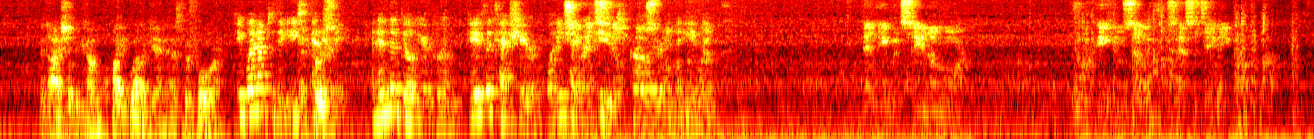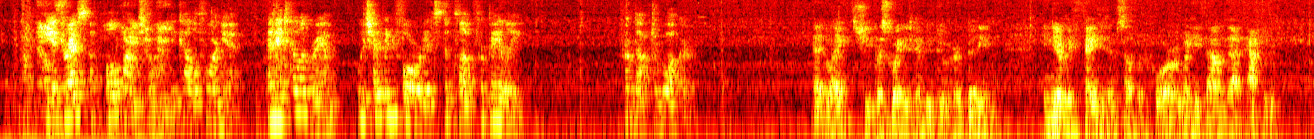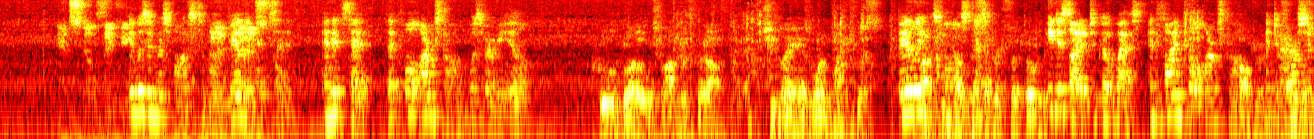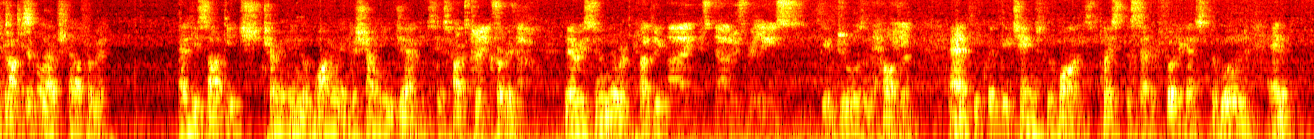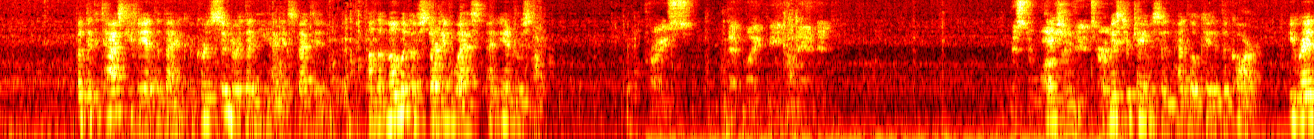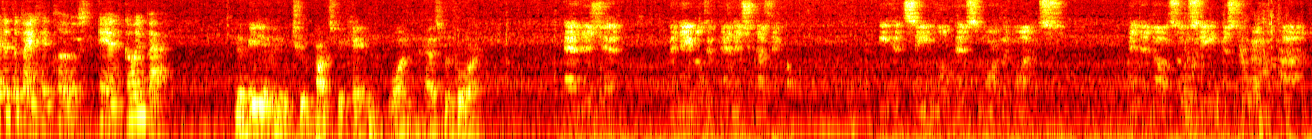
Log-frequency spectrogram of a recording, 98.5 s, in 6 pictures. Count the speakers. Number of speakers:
3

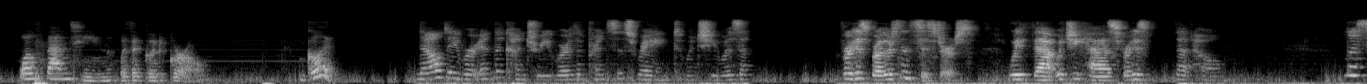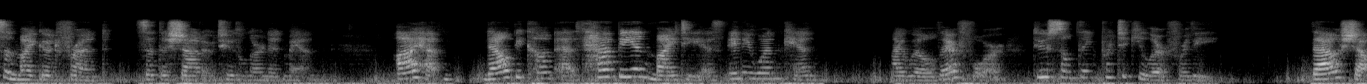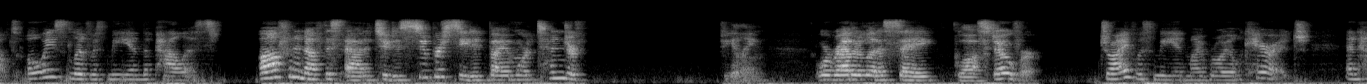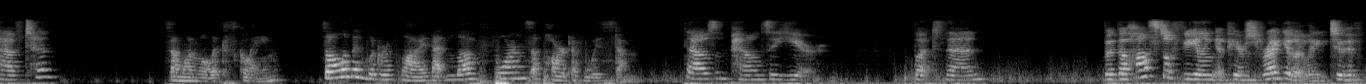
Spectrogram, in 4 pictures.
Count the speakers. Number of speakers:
3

